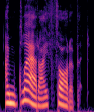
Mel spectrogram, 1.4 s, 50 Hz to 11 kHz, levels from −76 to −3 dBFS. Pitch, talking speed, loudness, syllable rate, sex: 215 Hz, 255 wpm, -18 LUFS, 4.9 syllables/s, female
